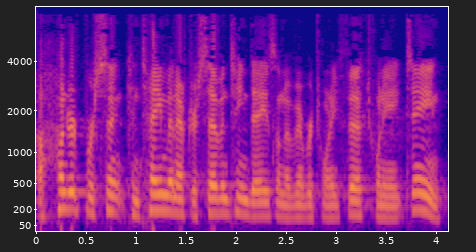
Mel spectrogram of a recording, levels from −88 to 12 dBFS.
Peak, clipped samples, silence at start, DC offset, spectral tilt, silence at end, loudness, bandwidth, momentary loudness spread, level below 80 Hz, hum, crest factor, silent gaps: -6 dBFS; under 0.1%; 0 s; under 0.1%; -5.5 dB/octave; 0.05 s; -21 LUFS; 7.6 kHz; 7 LU; -62 dBFS; none; 16 dB; none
